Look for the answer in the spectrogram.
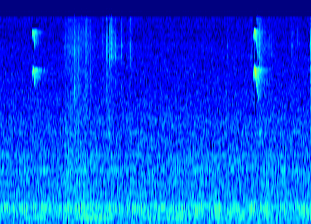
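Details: Two high, thin chip notes from a star finch roughly two seconds apart, the second louder and sharper, against faint steady background hum.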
